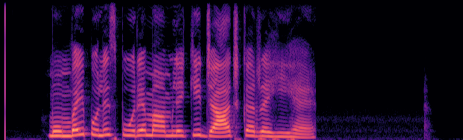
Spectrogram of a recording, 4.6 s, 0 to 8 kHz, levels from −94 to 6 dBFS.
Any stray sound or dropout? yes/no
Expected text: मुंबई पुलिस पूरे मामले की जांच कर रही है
no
